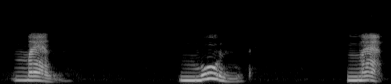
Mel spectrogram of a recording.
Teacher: made by closing both lips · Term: bilabial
